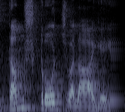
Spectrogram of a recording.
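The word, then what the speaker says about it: दंष्ट्रोज्ज्वलायै: Try and get your Sanskrit right. Get the pronunciations right. It is Damshtrojvalayai Namaha.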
